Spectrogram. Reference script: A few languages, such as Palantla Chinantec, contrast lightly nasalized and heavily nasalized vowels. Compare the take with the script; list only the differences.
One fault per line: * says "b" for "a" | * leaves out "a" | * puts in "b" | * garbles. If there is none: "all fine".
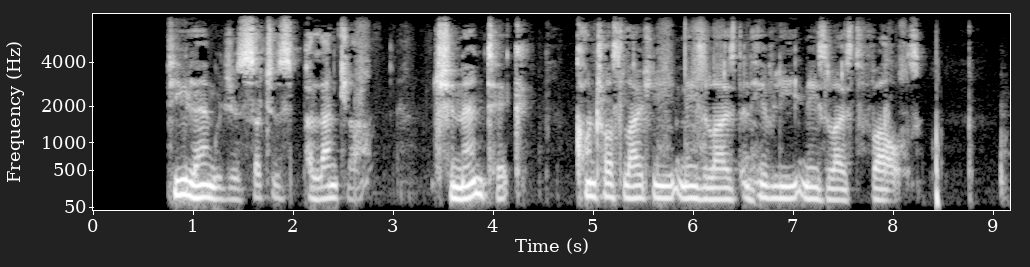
all fine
